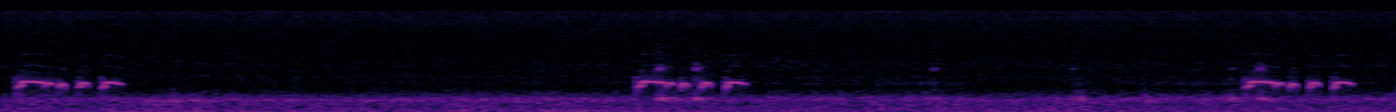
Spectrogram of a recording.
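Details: Local zebra dove calling in the wild, recorded for luring doves: three soft hooting phrases, each a drawn-out first note then rapid clipped notes, roughly every three seconds, with constant low-pitched ambient rumble.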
